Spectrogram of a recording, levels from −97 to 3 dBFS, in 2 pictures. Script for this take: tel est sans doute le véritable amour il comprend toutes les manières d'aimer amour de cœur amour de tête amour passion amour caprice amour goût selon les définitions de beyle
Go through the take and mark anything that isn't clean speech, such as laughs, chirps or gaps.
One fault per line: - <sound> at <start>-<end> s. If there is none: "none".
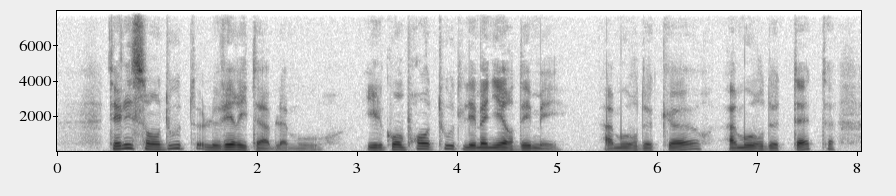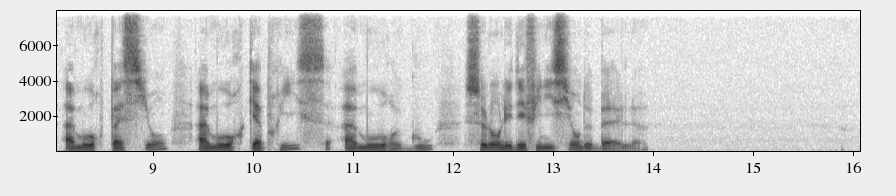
none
